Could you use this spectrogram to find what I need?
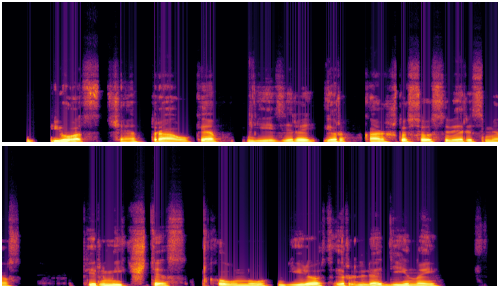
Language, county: Lithuanian, Šiauliai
